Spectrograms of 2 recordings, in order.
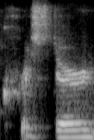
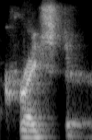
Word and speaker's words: Krister: The guy who runs Fumble's name is pronounced Krister, not Christer.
